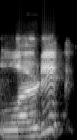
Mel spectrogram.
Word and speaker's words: lotic: All right, for me, when I say it lotic, flow, low, flow, kind of rhymes. I think technically it's lotic, but I kind of pronounce that longer O because it helps me remember that floating or flowing, lotic, flowing.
